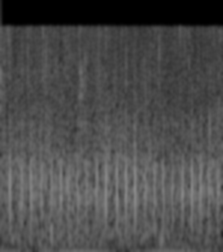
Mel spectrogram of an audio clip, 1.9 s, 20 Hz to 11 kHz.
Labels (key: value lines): label: biophony, rattle
recorder: SoundTrap 500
